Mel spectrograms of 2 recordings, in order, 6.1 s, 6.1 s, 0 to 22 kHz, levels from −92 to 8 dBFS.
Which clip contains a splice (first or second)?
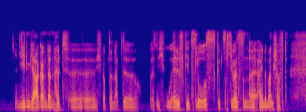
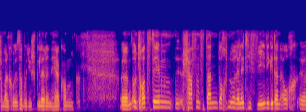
first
